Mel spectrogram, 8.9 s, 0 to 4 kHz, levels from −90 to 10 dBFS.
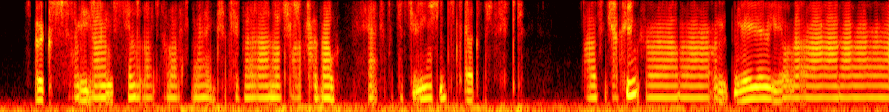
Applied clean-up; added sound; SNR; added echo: neural diffusion model UNIVERSE++.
